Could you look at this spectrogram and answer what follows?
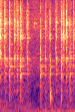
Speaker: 就是半轴的外球笼在响；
